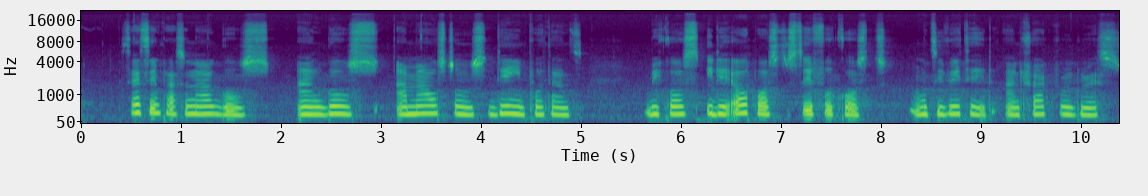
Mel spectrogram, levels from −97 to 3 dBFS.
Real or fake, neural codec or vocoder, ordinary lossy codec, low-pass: real; none; none; 19.8 kHz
